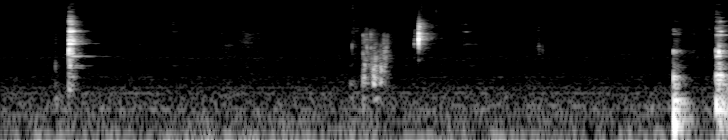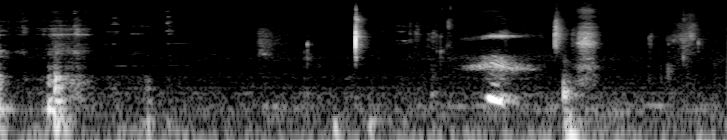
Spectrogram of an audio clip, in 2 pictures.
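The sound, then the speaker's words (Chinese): Chess pieces are set out on a board one by one, giving sharp wooden clicks at irregular intervals against a quiet, low background hum. “难得看你把这些棋子摆出来了，想下棋玩？”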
